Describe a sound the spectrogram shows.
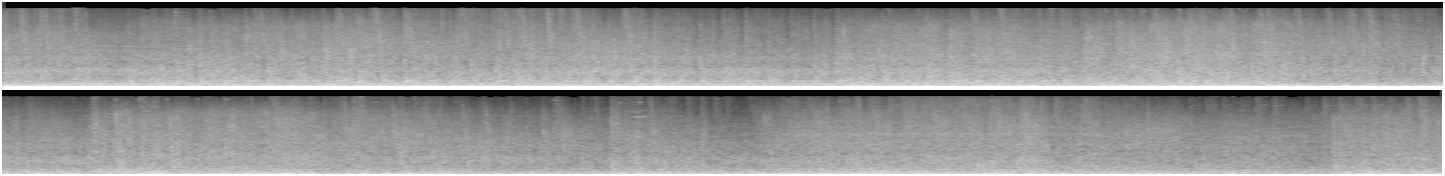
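Many vehicle engines roar and rumble as they race downhill.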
